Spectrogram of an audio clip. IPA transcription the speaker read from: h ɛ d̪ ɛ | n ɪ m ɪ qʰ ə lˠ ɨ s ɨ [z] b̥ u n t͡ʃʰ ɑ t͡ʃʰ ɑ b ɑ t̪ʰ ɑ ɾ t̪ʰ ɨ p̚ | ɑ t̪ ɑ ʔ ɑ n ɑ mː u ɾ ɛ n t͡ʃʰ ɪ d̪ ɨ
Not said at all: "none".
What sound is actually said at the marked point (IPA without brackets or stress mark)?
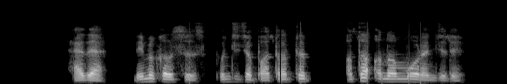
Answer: z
